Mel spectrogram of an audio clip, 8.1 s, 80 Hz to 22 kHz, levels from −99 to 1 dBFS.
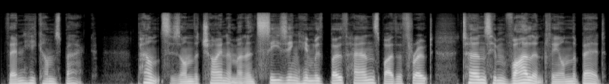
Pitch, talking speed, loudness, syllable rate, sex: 115 Hz, 170 wpm, -20 LUFS, 4.3 syllables/s, male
